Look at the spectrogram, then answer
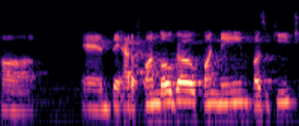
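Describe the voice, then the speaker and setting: Through noticeable background noise, a man with an American accent talks at a medium pitch with ordinary pitch variation. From northeast Pennsylvania (Poconos). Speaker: small business owner. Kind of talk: podcast interview. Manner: casual, conversational with fillers.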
